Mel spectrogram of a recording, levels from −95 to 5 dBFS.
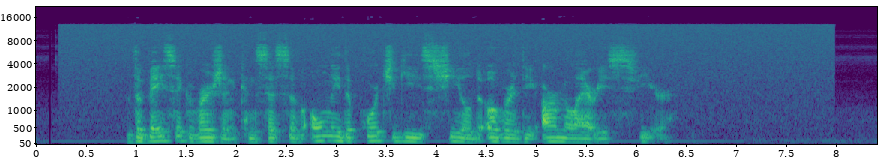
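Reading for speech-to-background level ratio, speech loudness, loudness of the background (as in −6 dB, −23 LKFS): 15.5 dB, −24.0 LKFS, −39.5 LKFS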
